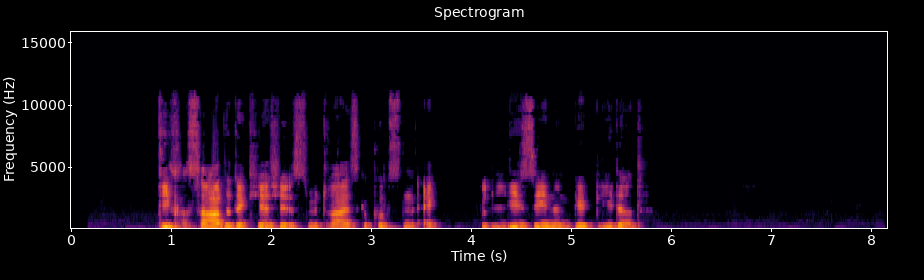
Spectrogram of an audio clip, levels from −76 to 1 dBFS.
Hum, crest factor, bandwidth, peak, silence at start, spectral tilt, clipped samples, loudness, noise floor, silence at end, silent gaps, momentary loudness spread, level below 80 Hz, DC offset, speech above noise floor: none; 24 dB; 11.5 kHz; 0 dBFS; 0.85 s; -4 dB/octave; under 0.1%; -23 LUFS; -63 dBFS; 2.45 s; none; 13 LU; -72 dBFS; under 0.1%; 40 dB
